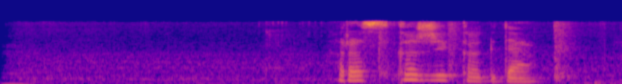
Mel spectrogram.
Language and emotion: Russian, neutral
